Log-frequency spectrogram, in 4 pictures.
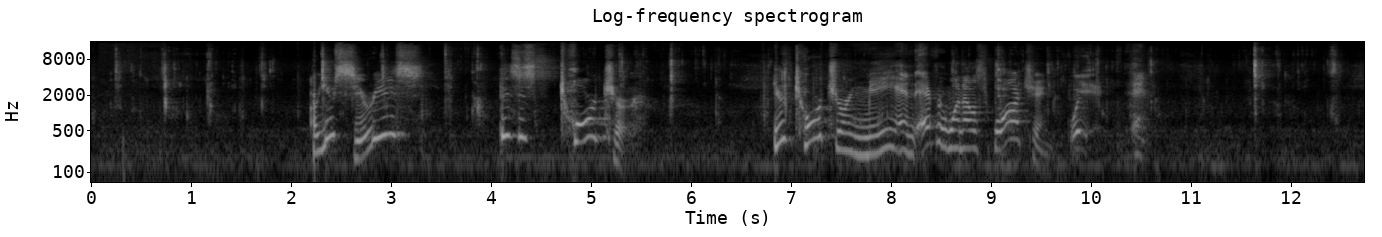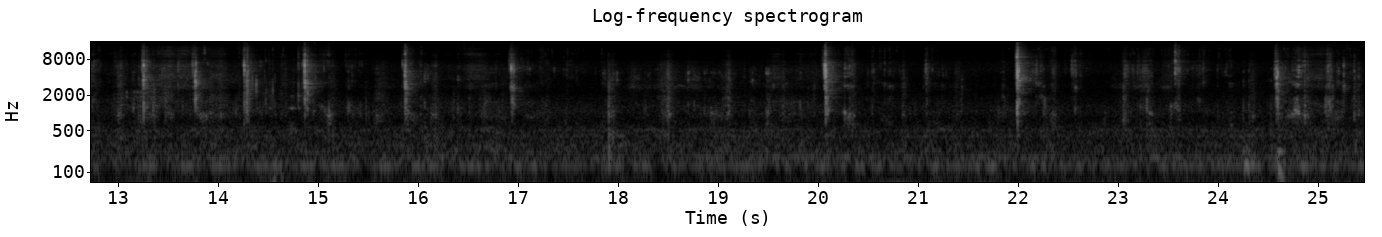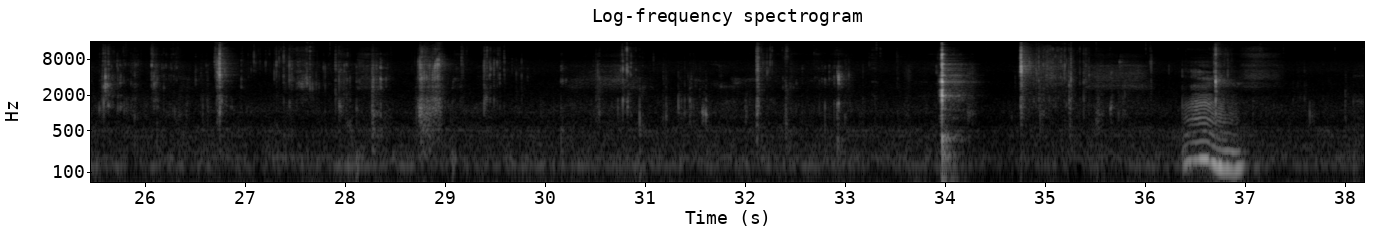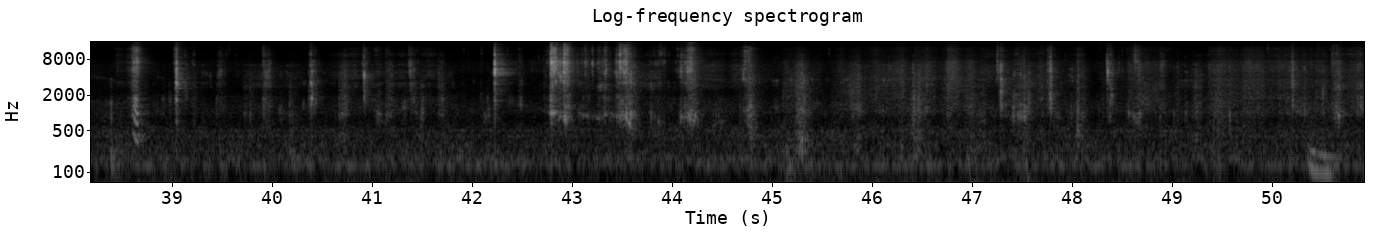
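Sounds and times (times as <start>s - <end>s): crunchy bites and chewing: 10.1s - 33.1s, 38.4s - 50.9s
person humming: 36.4s - 37.0s, 50.4s - 50.8s.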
